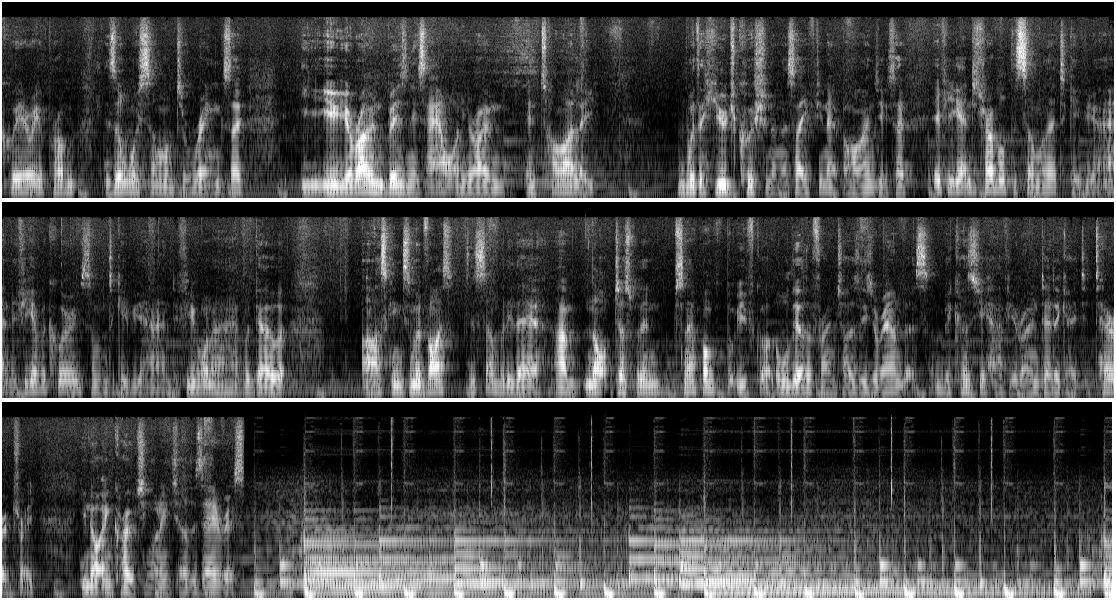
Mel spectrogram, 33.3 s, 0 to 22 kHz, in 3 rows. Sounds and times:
Speech: 0:00.0 - 0:06.0, 0:06.8 - 0:14.0, 0:14.7 - 0:24.7.

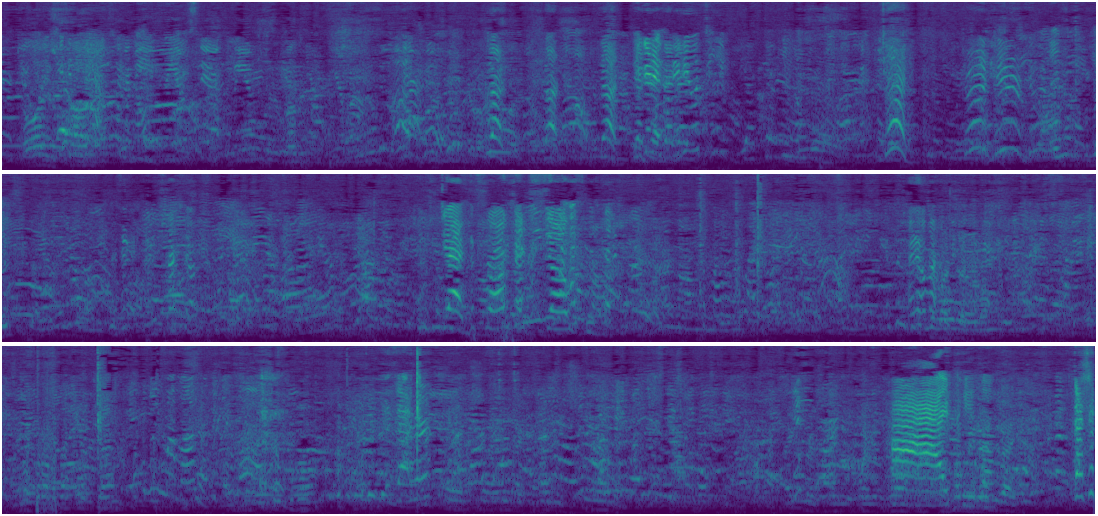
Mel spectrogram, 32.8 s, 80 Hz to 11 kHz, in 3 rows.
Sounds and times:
Speech: 0:00.0 - 0:32.8.

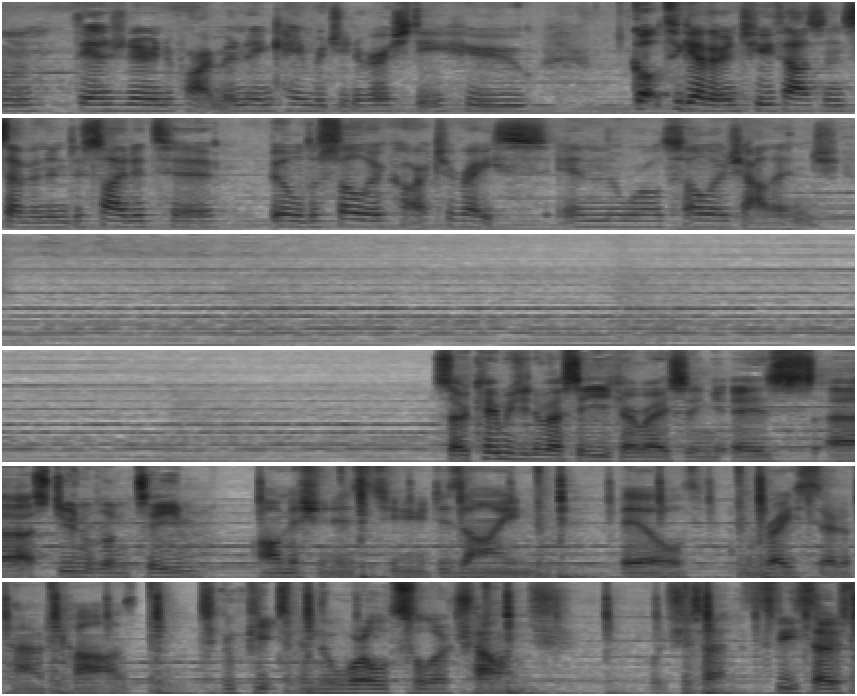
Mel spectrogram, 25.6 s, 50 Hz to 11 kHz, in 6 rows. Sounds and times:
Music: 0:00.0 - 0:25.5.

